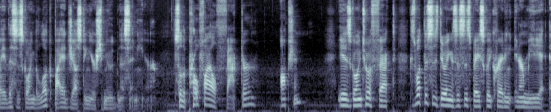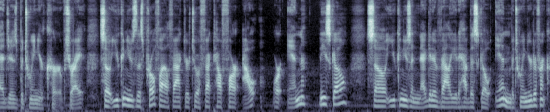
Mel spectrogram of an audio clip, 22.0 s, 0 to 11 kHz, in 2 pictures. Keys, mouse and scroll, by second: 3.3 middle click, 3.3-3.8 scroll down 3, 3.8-4.3 scroll down 2, 7.3 click.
